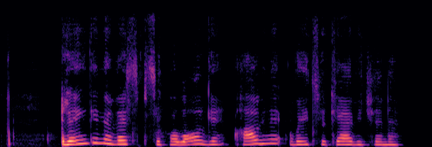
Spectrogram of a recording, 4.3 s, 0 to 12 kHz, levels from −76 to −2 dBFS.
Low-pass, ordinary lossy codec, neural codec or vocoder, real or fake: 10.8 kHz; AAC, 64 kbps; codec, 44.1 kHz, 2.6 kbps, SNAC; fake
